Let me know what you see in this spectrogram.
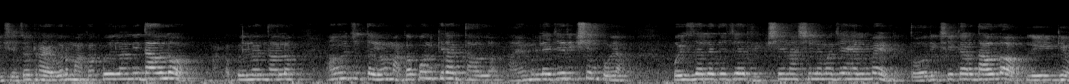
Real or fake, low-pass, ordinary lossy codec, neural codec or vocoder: real; 7.2 kHz; none; none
